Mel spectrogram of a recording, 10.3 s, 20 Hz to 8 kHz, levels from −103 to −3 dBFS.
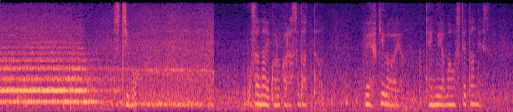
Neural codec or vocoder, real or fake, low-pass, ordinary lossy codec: none; real; 7.2 kHz; none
